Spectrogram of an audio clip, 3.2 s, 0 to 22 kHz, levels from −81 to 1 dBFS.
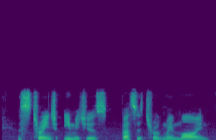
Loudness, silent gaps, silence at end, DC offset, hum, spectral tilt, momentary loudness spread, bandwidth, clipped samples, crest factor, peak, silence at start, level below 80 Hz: -28 LUFS; none; 0.15 s; under 0.1%; none; -2.5 dB/octave; 6 LU; 8.4 kHz; under 0.1%; 20 dB; -10 dBFS; 0.25 s; -66 dBFS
